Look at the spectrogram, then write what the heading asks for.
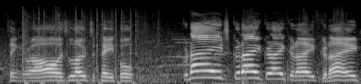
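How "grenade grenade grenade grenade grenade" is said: high loud repeated alarm; grenade warning yell. Real, not acted. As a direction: yell it again and again.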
